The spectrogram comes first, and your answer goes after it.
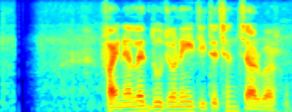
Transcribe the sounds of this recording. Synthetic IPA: fajnaleɾd̪ud͡ʑonejd͡ʑit̪et͡ɕʰent͡ɕaɾbaɾ

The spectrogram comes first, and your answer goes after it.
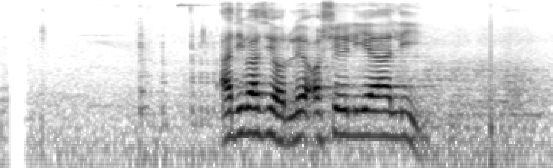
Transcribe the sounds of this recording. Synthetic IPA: ad̪ibasiɦʌɾuleʔʌsʈelijali

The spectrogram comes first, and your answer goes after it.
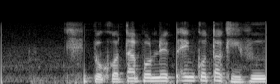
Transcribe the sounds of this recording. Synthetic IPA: ib̥ṳkot̪apunɪɪŋkot̪ɔɡ̥i̤wu

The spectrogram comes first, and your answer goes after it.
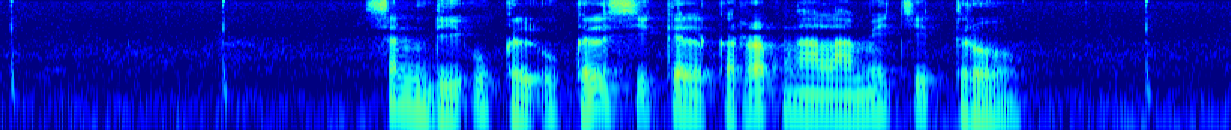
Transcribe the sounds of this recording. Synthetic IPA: sənɖiʔuɡ̥ə̤lʔuɡ̥ə̤lsikɪlkəɾəp̚ŋalamit͡ʃid̪̥ɾo

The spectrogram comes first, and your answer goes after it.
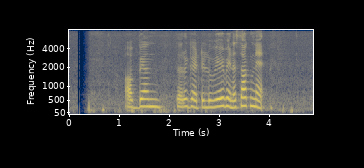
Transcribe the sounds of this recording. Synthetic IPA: a̰bjant̪əɾəɡæʈəluʋeːʋenəsaknɛ

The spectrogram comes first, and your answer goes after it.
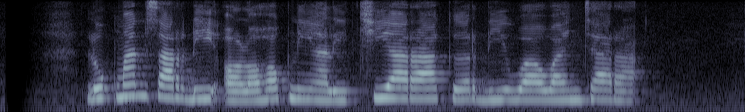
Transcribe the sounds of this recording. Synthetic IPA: luk̚mansardiɔlɔɦɔk̚nialit͡ʃiaɾakɨrdiwawaɲt͡ʃaɾa

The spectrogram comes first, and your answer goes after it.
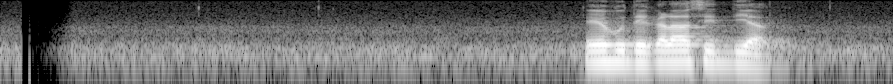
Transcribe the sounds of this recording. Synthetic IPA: eːɦud̪ekəɭaːsid̪ːija

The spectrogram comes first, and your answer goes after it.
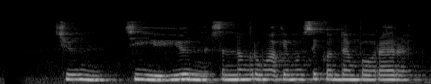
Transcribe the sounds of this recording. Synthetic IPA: d͡ʒ̥und͡ʒ̥iɦjʊnsənəŋruŋaʔkemusɪkːɔnt̪̬ɛmpoɾɛr

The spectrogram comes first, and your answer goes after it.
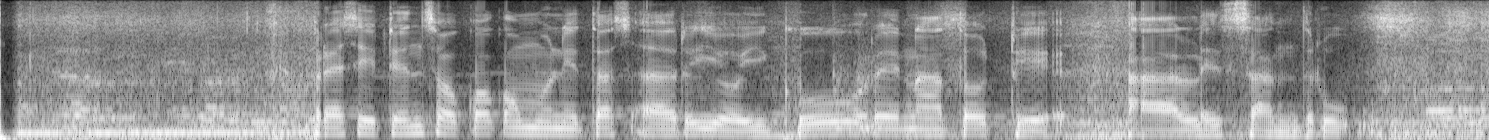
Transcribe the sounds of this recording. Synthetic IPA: pɾesid̪̥ɛ̤nsɔkɔkɔmunit̪asaɾijɔikoɾenat̪ɔɖ̥e̤alɛsand̪ɾu

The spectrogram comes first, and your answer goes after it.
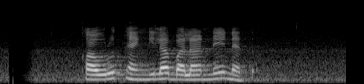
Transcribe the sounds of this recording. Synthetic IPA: kawɾut̪hɛŋɡilabalanːeːnæt̪ə̥

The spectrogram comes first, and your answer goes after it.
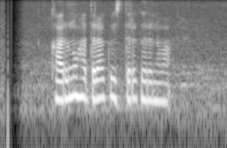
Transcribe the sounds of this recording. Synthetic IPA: kaɾunuɦat̪əɾaːkʋist̪əɾəkəɾənəʋa

